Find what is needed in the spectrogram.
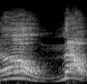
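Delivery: full-volume, very loud, high-pitched yelling. In a repetitive back-and-forth with a friend, the speaker is yelling. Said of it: "Why are you yelling?".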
